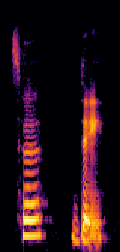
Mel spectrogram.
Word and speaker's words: today: On ne dit pas today, mais today. Écoutons. Today. Today, today. Et vous voyez la petite apostrophe au milieu, ça veut dire que la syllabe suivante est accentuée. Donc on dira today, today. C'est la deuxième syllabe qu'on va prononcer plus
